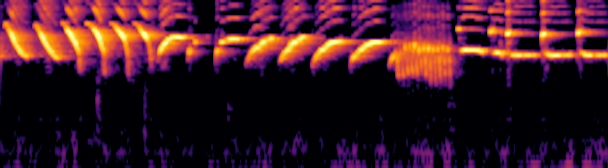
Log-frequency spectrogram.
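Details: Young canary's tutor song for young canaries: a fast series of sweeping downslurred chirps, a brief harsh buzz, then evenly repeated clipped whistled notes.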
